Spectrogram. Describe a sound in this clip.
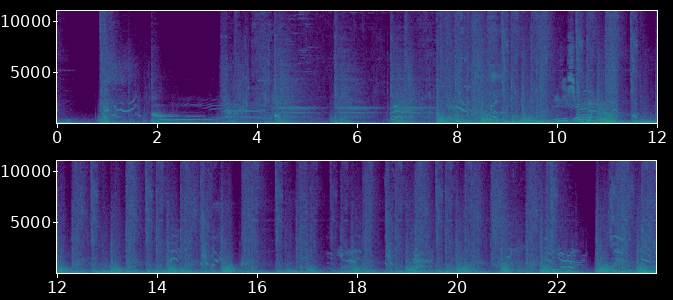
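Blows strike with sharp impacts.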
